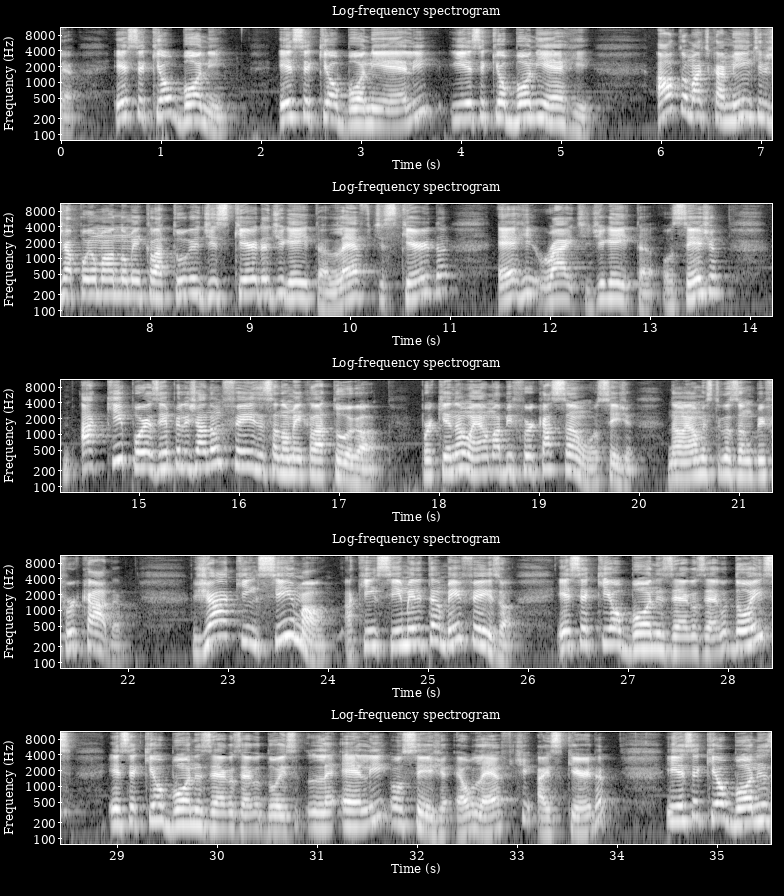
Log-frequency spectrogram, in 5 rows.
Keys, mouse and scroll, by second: 21.8 shift+scroll up 1, 25.9 right click, 33.8 right click.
